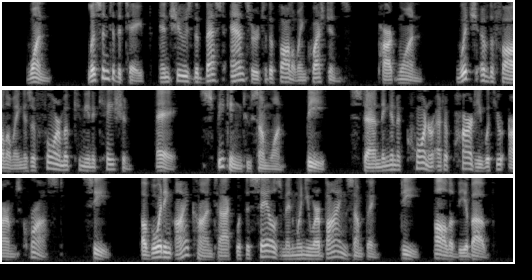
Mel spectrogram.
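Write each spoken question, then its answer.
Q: Which of the following is a form of communication?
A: D: All of the above.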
